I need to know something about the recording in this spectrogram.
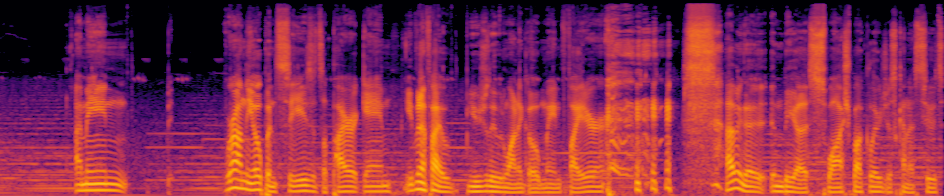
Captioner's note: laughs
